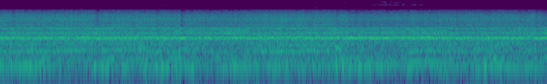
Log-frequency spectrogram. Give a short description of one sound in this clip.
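An engine hums steadily as a vehicle drives slowly.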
